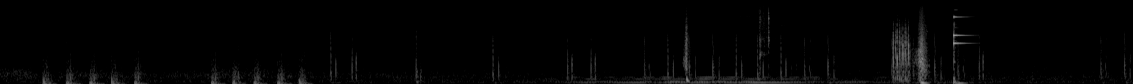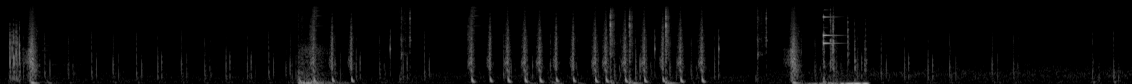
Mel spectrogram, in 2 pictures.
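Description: Quick footsteps patter steadily across hard blocks.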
